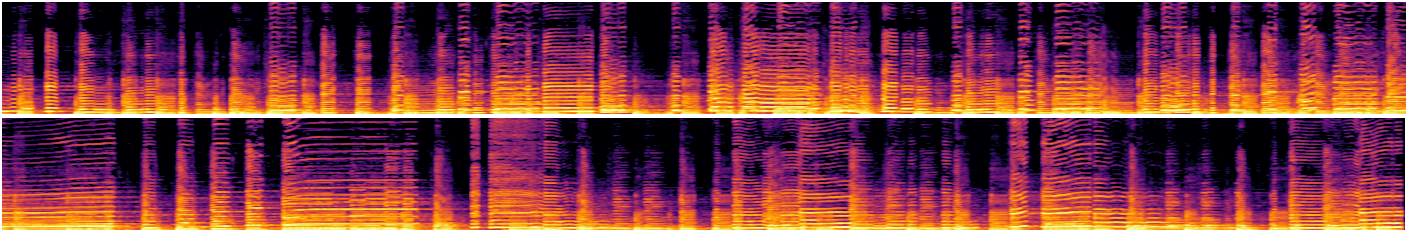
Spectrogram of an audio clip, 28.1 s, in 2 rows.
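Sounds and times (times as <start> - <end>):
tubax playing: 0.0 - 28.0.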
